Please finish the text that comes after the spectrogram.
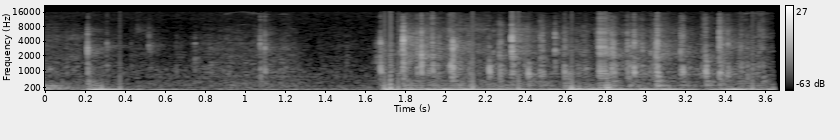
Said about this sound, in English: And if you hear my super clickety clackety keyboard, don't mind it.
